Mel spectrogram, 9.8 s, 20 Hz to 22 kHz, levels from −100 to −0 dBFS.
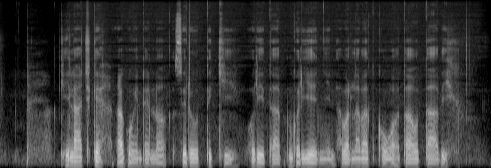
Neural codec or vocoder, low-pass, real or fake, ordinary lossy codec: none; none; real; none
